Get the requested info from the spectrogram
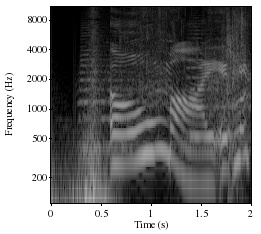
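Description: An edited transition sound effect: a quick whoosh with a low thud at the cut. It is followed by a comic sound effect of sliding, wavering pitches that dip and rise for over a second.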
